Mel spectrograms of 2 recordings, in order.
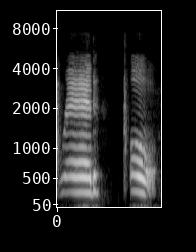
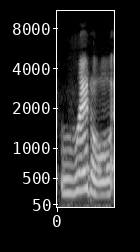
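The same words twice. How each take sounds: First: "rid-ol" in two separate beats; split into syllables. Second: Said in the usual way. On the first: Shown as a demonstration. Teacher clapping out a word for pupils, split into syllables. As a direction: clap out "rid-ol" with a clear gap between syllables. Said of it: "we clap it". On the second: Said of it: "and we clap it".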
